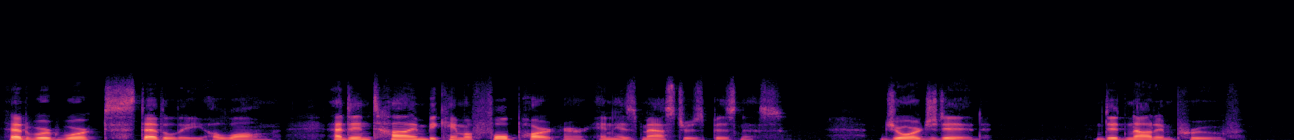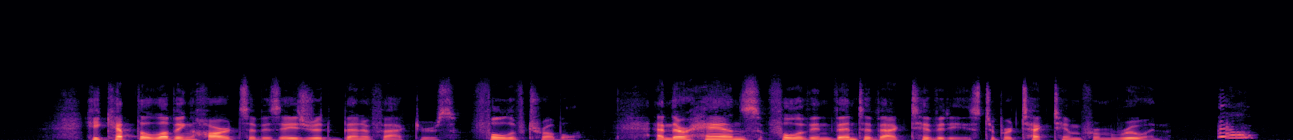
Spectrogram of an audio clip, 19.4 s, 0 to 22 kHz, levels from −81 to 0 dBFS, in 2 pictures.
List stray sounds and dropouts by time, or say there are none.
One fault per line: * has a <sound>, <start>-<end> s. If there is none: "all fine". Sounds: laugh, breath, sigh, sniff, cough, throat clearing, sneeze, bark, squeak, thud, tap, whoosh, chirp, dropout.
* has a bark, 18.8-19.2 s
